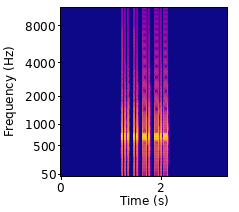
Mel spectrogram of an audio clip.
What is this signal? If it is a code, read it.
Morse code, heard as a keyed tone, about 40 wpm, 700 Hz. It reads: SINK
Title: Multi-letter Phonemes Repeated 3x 40wpm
